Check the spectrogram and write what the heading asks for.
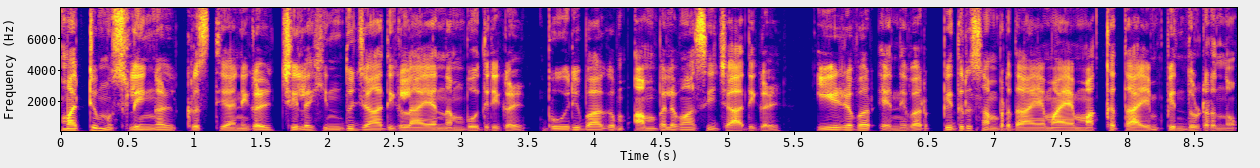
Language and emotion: Malayalam, neutral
